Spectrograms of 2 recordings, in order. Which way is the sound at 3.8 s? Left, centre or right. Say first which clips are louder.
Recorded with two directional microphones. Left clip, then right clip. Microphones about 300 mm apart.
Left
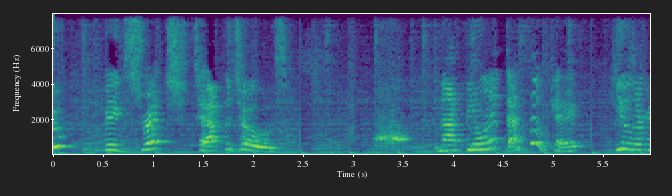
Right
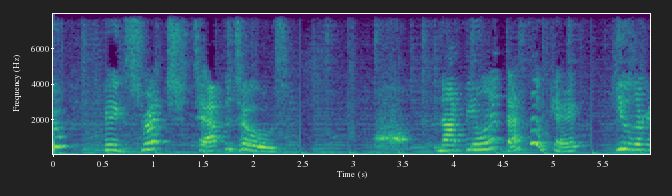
Right 2 dB; centre.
